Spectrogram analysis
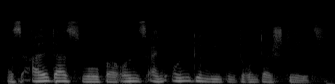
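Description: Earnest male preacher, mellow tone. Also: mid-range voice, normal speed, highs cut off, a little hiss or hum. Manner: earnest, emphatic preaching with repetition. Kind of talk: Christmas sermon with read-aloud story.

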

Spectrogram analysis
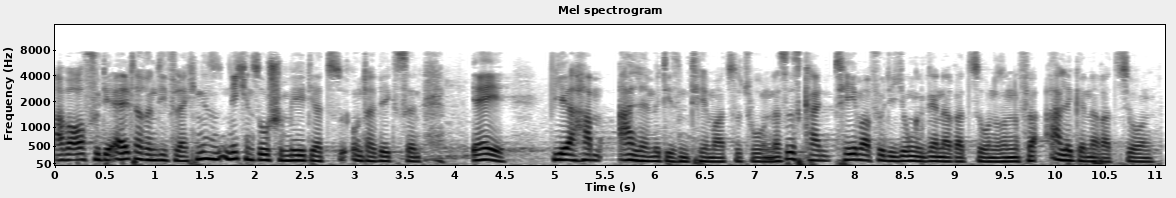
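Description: A man's voice: mid-range voice, brisk, mellow. A man preaching a sermon, impassioned, driving his points home by stacking repeated phrases. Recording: long hall reverb, dull lo-fi sound.

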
